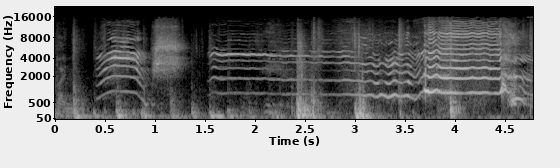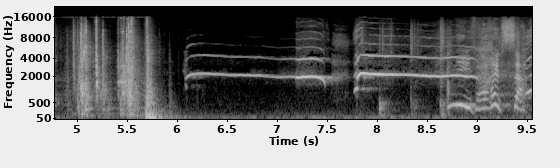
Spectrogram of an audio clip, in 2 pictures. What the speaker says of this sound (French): Arrête de crier!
